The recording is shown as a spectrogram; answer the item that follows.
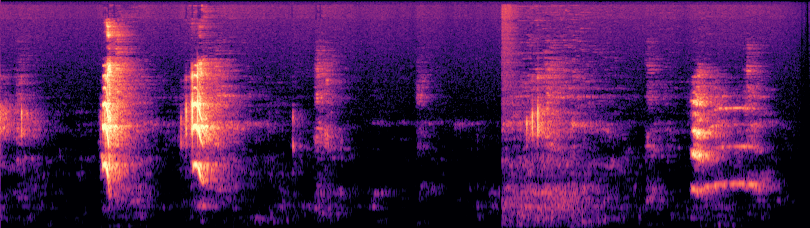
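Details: A domestic cat watching birds such as jackdaws, pigeons and magpies chirps and chatters at them. She gives short, bright chirps about a second apart, then a breathy pause and a longer, falling chirp-meow, in a quiet room.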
